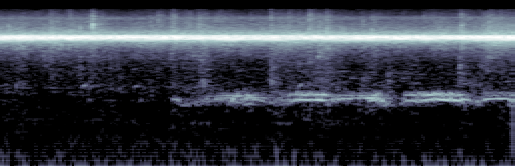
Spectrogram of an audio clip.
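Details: Caged male Spotted Dove with a 'brass' (âm đồng) voice, kept in the middle cage at a bird garden in Ba Vì, Hanoi, Vietnam: low, hollow coos begin partway through as a run of soft, even notes, over a constant high insect-like whine.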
